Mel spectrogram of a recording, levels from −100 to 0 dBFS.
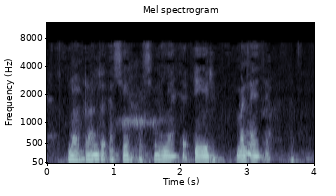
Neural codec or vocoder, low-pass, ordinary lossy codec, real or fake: codec, 16 kHz, 2 kbps, FreqCodec, larger model; 7.2 kHz; AAC, 32 kbps; fake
